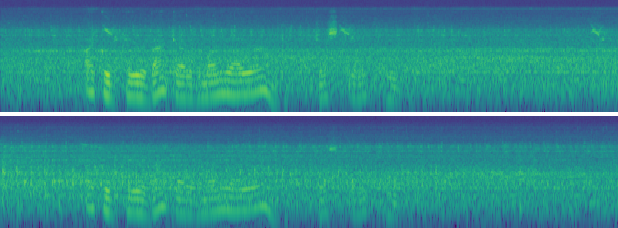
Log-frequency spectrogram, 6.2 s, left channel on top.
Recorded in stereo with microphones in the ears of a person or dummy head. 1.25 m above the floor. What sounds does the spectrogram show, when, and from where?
0.8 s a man speaking: 30° left (ahead or behind)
